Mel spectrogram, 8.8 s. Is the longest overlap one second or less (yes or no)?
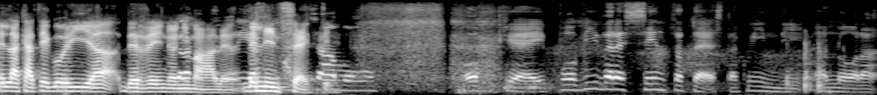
no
